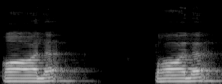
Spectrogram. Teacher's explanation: ان حروف کو ادا کرتے وقت زبان کی جڑ اوپر کے تالو کی طرف اٹھ جائے، جس کی وجہ سے یہ حروف پر ہو جاویں، جیسے قال، طال کا قاف اور طا۔ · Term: استعلاء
